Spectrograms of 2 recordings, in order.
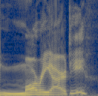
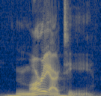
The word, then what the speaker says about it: Moriarty: But in the meantime, Bobby Fish takes on Lee Moriarty. Did I say it right? – You said it right. – Moriarty.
